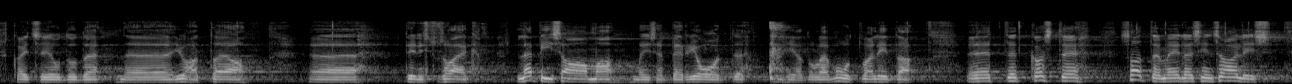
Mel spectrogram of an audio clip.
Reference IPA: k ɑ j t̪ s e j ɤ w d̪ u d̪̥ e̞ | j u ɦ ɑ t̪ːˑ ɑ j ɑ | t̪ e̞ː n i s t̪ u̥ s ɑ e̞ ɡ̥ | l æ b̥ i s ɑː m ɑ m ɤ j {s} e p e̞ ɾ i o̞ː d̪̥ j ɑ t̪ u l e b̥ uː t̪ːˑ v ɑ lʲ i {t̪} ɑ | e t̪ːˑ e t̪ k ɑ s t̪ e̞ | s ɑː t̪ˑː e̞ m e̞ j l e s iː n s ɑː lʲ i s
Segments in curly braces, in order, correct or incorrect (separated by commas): correct, incorrect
